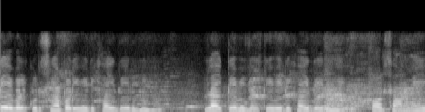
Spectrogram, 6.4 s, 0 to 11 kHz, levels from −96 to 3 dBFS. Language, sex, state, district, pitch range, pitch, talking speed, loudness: Hindi, female, Maharashtra, Mumbai Suburban, 230-250 Hz, 240 Hz, 170 wpm, -17 LUFS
